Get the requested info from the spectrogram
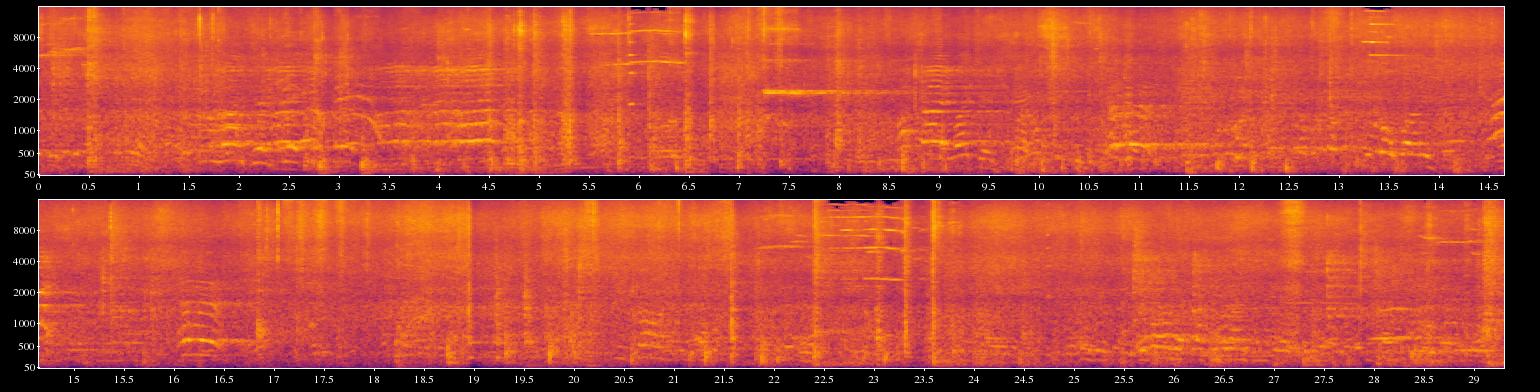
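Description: Indoor ice rink during a youth hockey game: many overlapping voices of spectators and players, with scattered clacks and knocks of sticks and pucks and the scrape of skates on the ice. A short steady high tone sounds about seven seconds in.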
